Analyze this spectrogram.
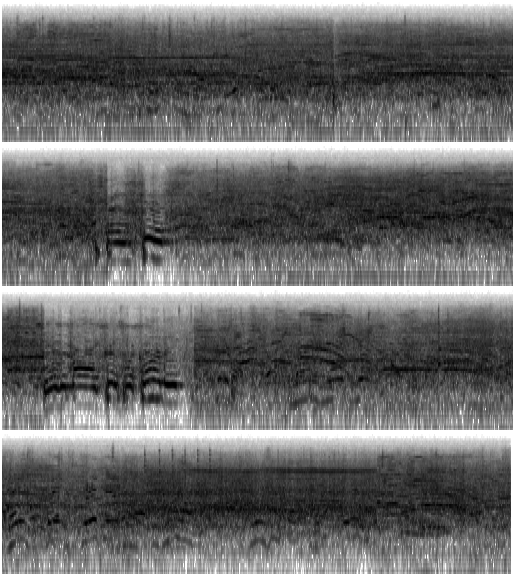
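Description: A large crowd cheers and shouts throughout.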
